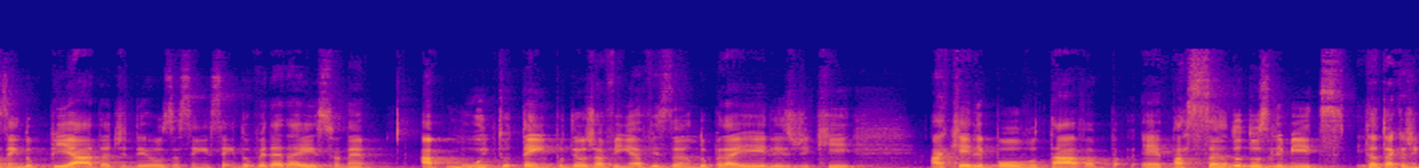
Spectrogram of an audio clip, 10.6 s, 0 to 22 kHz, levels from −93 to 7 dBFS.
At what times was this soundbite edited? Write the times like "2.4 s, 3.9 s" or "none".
none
